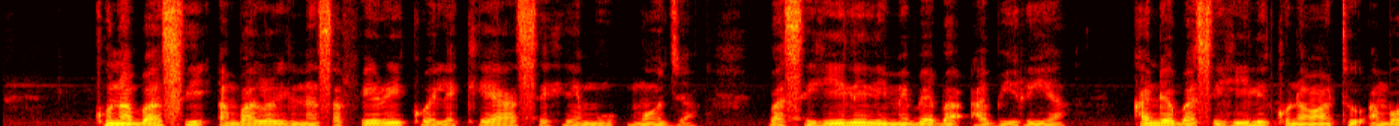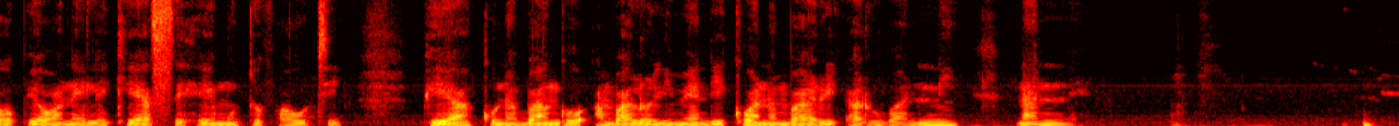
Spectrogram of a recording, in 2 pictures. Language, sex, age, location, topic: Swahili, male, 18-24, Nairobi, government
